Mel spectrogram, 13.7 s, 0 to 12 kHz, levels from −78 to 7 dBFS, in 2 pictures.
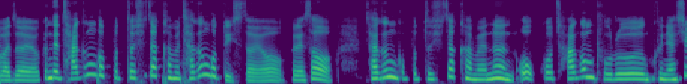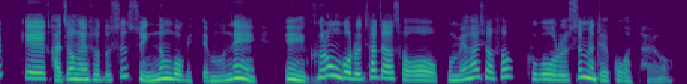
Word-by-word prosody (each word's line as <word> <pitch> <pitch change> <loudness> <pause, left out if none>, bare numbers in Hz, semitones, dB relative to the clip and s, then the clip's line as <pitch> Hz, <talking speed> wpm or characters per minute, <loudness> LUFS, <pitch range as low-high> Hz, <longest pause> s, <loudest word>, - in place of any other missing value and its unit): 맞아요. 175 -1 0
근데 260 +6 +4
작은 245 - -2
것부터 270 -8 -3
시작하면 265 -6 0
작은 345 +11 -2
것도 330 - -1
있어요. 155 +1 -3
그래서 185 0 +1 0.3
작은 270 +5 +4
것부터 220 -2 -7
시작하면은 220 - +2
어 250 0 +2
그 245 +5 -6
작은 250 +7 +1
불은 215 -2 +1
그냥 205 -2 +2
쉽게 240 - -1
가정에서도 200 +1 +1
쓸 325 - -9
수 225 - -4
있는 205 +9 +5
거기 190 -7 0
때문에 170 +6 +2 0.3
예 205 -6 +5
그런 330 - +1
거를 240 -5 +2
찾아서 220 - -1
구매하셔서 260 - -1
그거를 200 -3 -2
쓰면 275 +1 +3
될 170 -5 -4
것 170 +2 -9
같아요. 100 - -15
220 Hz, 355 characters per minute, -22 LUFS, 185-255 Hz, 0.3 s, 있는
